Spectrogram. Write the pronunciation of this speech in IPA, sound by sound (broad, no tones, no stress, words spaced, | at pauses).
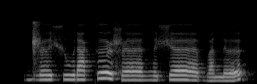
ɖ͡ʐəːʃuɾa kəːʂɜː ɦəʃɜːban ə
